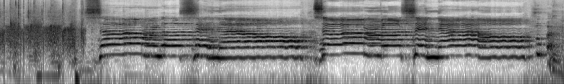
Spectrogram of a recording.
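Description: A second and a half of clapping, then a woman singing unaccompanied. She holds long, steady notes in phrases, with short breaks between them.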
